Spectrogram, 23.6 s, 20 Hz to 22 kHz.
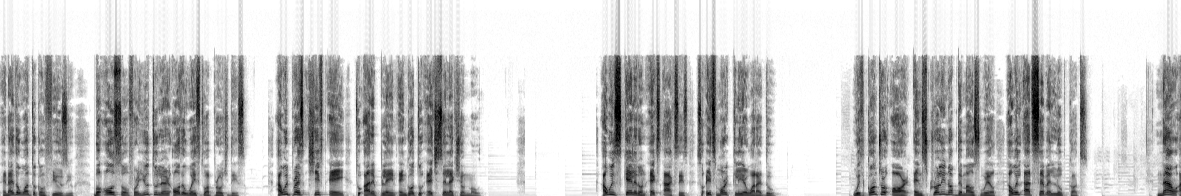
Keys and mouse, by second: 6.7 shift+a, 9.4 Tab, 11.5 s, 11.7 x, 14.3 click, 16.9 ctrl+r, 22.3 click, 22.4 click, 22.6 Tab.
